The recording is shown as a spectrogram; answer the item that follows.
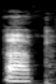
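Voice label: "up", English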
